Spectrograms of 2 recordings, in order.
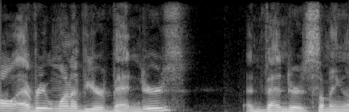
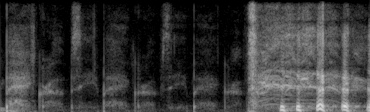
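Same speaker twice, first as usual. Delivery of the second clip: playful, taunting, breathy whisper; 10 semitones higher, 4 dB quieter than usual. Speaker demonstrates what to say when talking to your bank, in a teasing whisper. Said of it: "Can I whisper bankruptcy like a tease?".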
